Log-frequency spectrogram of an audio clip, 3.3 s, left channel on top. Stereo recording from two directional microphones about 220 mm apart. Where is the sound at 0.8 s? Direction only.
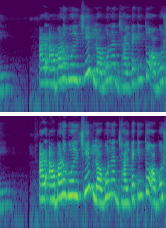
45° right (ahead or behind).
